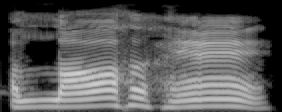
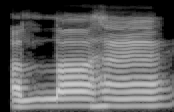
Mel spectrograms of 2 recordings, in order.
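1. ਦੋਵੇਂ ਹ ਦੀਆਂ ਆਵਾਜ਼ਾਂ ਸਾਫ਼ ਬੋਲੀਆਂ ਜਾਂਦੀਆਂ ਹਨ। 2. ਦੋ ਵਿੱਚੋਂ ਇੱਕ ਹ ਦੀ ਆਵਾਜ਼ ਛੱਡੀ ਜਾਂਦੀ ਹੈ। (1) "ਅੱਲਾਹ ਦੇ ਪਿੱਛੇ ਵੀ ਹਾਹਾ ਹੈ, ਅੱਗੇ ਵੀ ਹਾਹਾ ਹੈ" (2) "ਕਿਤੇ ਅੱਲਾਹ ਹੈ ਇਸ ਤਰ੍ਹਾਂ ਨਾ ਬੋਲਿਆ ਜਾਵੇ"

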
